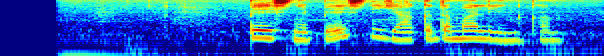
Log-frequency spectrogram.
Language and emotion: Russian, neutral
